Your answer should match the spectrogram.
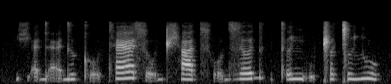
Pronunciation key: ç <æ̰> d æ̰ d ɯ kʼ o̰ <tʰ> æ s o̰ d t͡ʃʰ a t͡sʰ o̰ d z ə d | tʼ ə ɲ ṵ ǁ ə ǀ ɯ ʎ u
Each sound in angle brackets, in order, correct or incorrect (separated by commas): correct, correct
